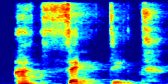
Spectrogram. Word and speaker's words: accepted: Igual tenemos aquí accept, accept. Entonces el sonido final es en T, porque suena la T. Entonces vamos a agregar id para el pasado o ed para el pasado. ¿Y cómo lo vamos a pronunciar? Igual agregamos, pronunciamos id. Accepted, accepted.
